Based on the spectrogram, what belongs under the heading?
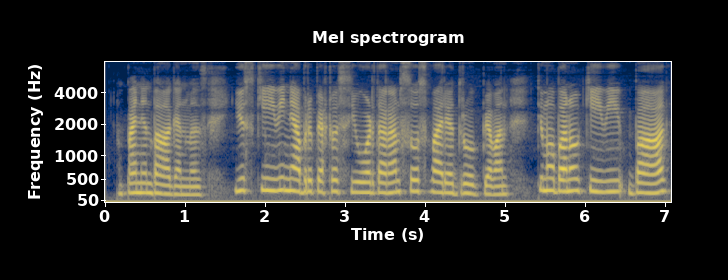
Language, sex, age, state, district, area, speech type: Kashmiri, female, 18-30, Jammu and Kashmir, Anantnag, urban, spontaneous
